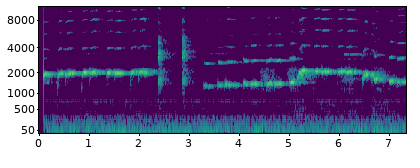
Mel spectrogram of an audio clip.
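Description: A cockatiel whistles long, clear, sliding notes, broken by two sharp chirps, over a faint steady hum.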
